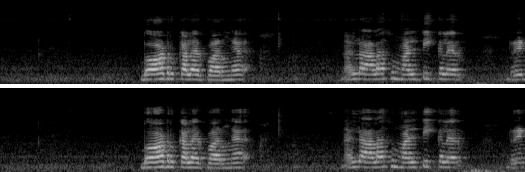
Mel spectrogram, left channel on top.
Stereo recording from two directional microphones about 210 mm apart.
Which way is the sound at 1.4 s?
20° right (ahead or behind).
